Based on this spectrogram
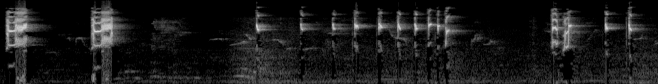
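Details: Lovebird, kept as a pet, giving loud sharp high chirps in short bursts, with a quick run of clipped notes in the middle and a final cluster, separated by brief quiet gaps.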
